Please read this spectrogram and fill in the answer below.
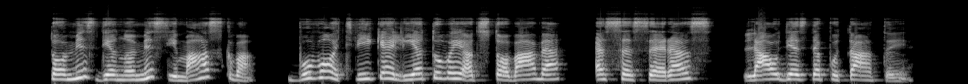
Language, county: Lithuanian, Tauragė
